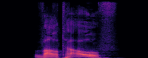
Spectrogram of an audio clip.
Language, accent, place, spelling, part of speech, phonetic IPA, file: German, Germany, Berlin, warte auf, verb, [ˌvaʁtə ˈaʊ̯f], De-warte auf.ogg
- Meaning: inflection of aufwarten: 1. first-person singular present 2. first/third-person singular subjunctive I 3. singular imperative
